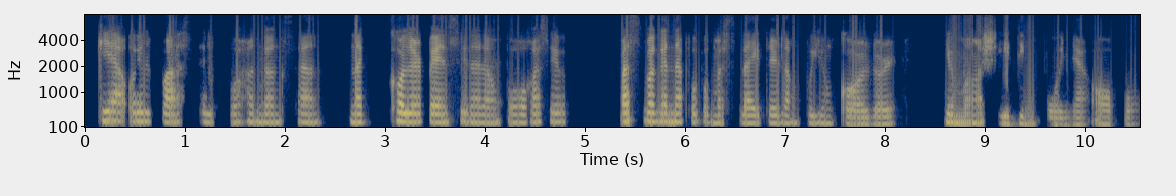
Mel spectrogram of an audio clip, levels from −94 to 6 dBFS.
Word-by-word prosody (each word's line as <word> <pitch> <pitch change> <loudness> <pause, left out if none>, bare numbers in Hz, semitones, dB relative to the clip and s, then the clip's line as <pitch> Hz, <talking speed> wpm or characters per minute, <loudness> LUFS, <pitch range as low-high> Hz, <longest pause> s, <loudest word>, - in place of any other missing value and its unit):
Kaya 245 -1 +5
oil 235 0 +3
pastel 215 0 0 0.2
po 210 - -5
hanggang 215 -1 -1 0.2
sa 210 0 +1 0.3
nag-color 220 +1 +5
pencil 220 +2 +3
na 210 -1 -1
lang 200 +1 -1
po 210 -2 -3
ako - - -1
kasi 230 +1 -8 0.7
mas - - +6
maganda 225 -2 +5
po 215 - -5
'pag 210 -1 -6
mas 205 0 -4
lighter 195 0 0
lang 200 0 -2
po 195 - -7
'yung 190 -1 -5
color, 175 0 -1 0.6
'yung 210 -1 +4
mga 205 0 +1
shading 185 -2 -3
po 165 -1 -6
niya, 165 0 -6
opo. 170 0 -6
210 Hz, 165 wpm, -25 LUFS, 190-220 Hz, 0.7 s, mas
